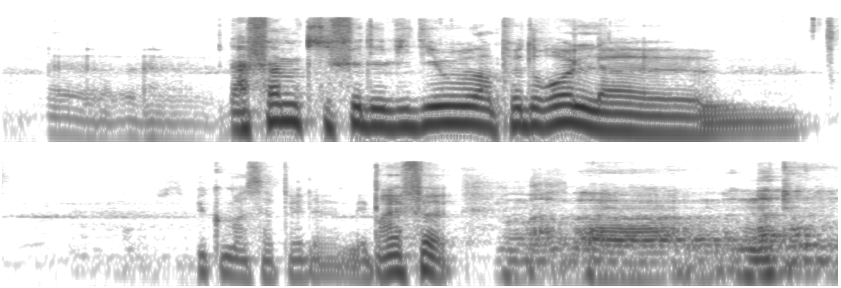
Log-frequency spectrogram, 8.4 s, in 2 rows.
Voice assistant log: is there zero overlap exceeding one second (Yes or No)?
Yes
